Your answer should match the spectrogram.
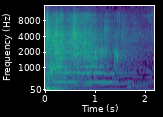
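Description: Soft background music: sustained chords held under the sermon, slowly fading away.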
